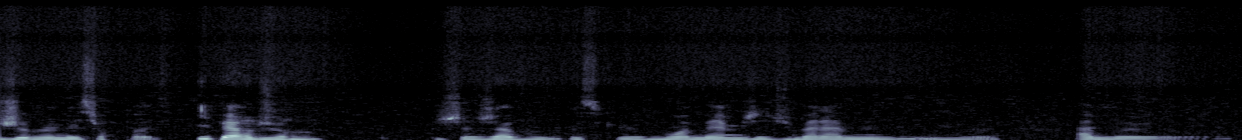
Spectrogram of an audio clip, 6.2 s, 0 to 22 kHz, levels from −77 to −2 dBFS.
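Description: Throughout the clip, a noise suppressor is treating the steady background as noise and pulling those bands down by about 16 dB frame by frame. The room noise, sitting about 18 dB below the speech, sinks in the gaps and returns under the speech.

From 2.83 to 3.1 s, just after "dur hein j'avoue", the suppressor mistakes part of the speech for noise, producing speech cut by the noise suppressor: roughly a tenth of a second is pulled down by up to about 16 dB and sounds swallowed. From 5.81 to 6.16 s the same error hits around a third of a second, dropping it by up to about 13 dB, so that stretch fades faint.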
